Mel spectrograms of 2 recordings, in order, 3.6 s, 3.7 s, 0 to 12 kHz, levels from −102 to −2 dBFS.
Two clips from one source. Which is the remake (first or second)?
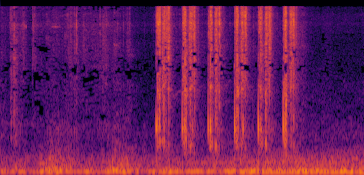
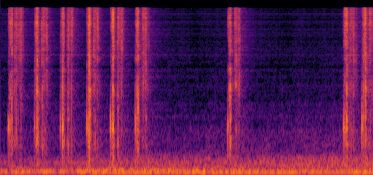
second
